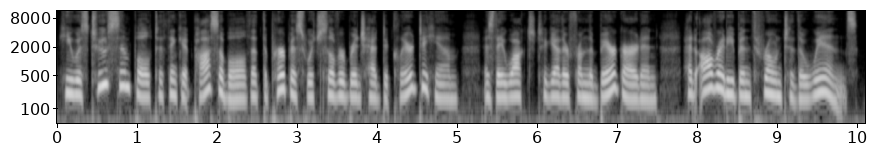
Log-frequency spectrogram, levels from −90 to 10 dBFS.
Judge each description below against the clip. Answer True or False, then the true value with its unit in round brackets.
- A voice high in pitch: True (195 Hz)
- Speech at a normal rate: True (185 wpm)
